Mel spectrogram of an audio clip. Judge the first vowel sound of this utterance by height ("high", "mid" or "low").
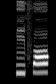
high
